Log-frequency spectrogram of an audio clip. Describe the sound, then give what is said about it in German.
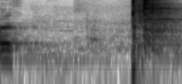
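Rifle fired at a school shooting training after being cocked and hand-loaded: a brief click at the start, a quiet pause, then a single sharp, bright metallic crack that rings on briefly. “Ich spanne ihn und jetzt lege ich die Munition hier in das Loch hinein. Ja? Ich schließe es und jetzt schaue ich durch das Löchlein, ziele, halte den Atem an und der Schuss fällt.”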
